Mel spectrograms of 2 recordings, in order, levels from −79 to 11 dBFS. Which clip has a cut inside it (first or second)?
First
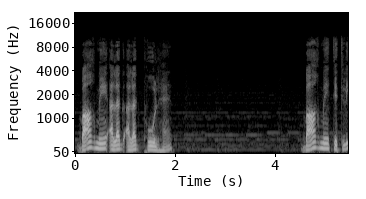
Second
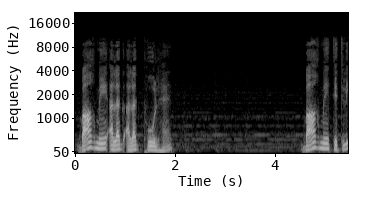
second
